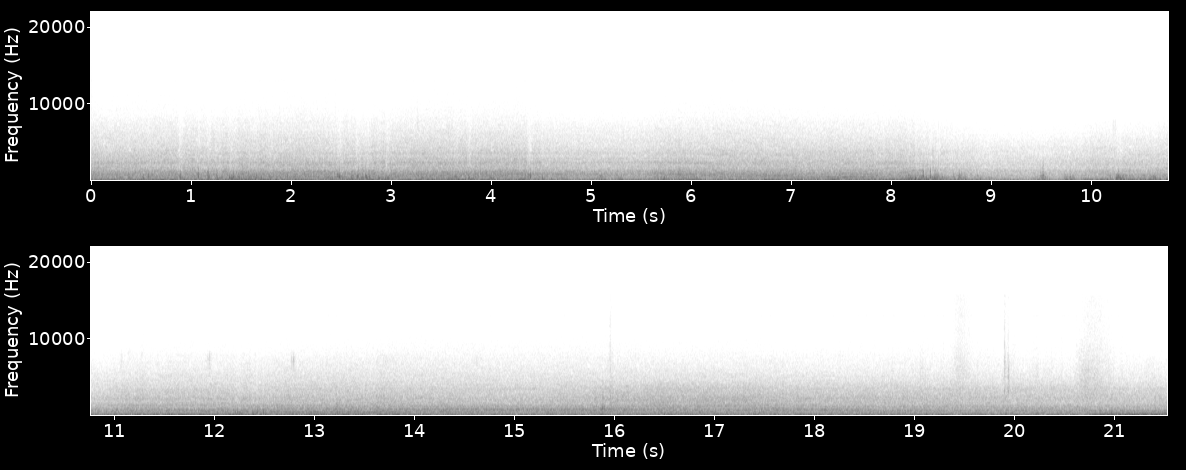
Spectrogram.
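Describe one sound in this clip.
A vehicle engine drones steadily from inside the cab while driving.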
